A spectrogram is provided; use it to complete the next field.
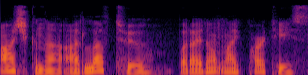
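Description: The speaker is a man with an ordinary speaking voice. His pitch is medium, with ordinary pitch variation. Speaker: English teacher solving test questions. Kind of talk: tutorial.

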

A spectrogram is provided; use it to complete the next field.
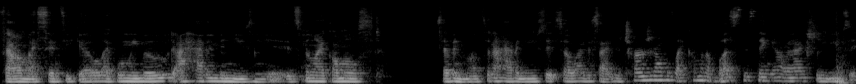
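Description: A woman's very deep, low voice, dark and mellow in tone, somewhat breathy, with fairly even intonation, a very fast pace and audible room echo. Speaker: haul vlogger. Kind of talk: casual vlog chat. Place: home room.

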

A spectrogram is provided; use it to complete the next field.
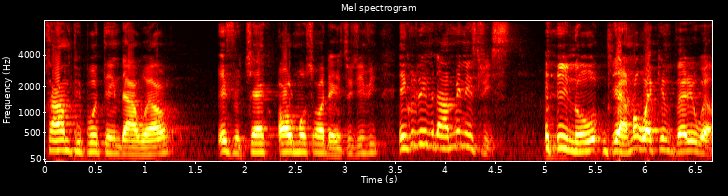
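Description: A man with a Ghanaian accent, fairly high pitch, very wide pitch swings and a fairly quick pace. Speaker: political party official; guest. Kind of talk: political panel debate. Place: studio.

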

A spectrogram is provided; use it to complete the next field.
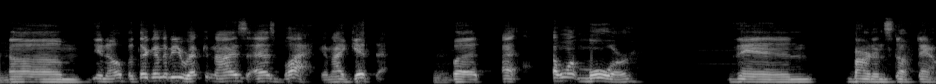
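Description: With an American accent, a man at medium pitch talks at a moderate pace with fairly even intonation and long, frequent pauses against a quiet background. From Southern California (Inland Empire); Southern California. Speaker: high school football coach. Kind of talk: interview. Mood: earnest, reflective. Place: home room. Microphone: video call.

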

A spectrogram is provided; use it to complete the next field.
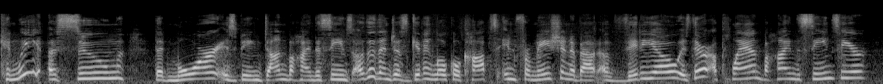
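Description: A woman speaks at a moderate pace with a fairly high pitch, lively intonation and very even loudness. She takes hardly any pauses, over noticeable background noise. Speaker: TV news anchor. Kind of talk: TV news interview questions.

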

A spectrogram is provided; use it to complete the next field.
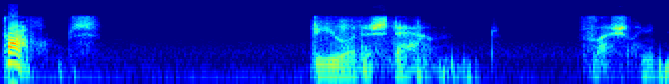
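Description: A raspy, put-on character voice goes along at a fairly slow pace. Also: man. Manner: cold, menacing, formal.

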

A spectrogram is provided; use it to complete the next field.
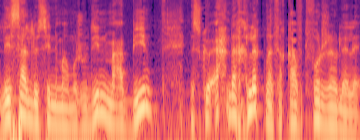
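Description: A somewhat breathy man with a Tunisian accent and lively intonation. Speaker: actor and screenwriter. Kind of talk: casual interview chat on radio. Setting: radio studio. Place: studio. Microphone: studio mic.

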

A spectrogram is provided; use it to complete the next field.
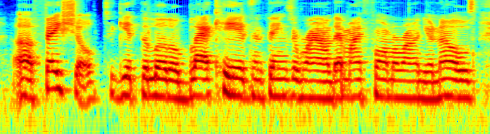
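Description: A woman talks at a moderate pace in a monotone, flat intonation, her pitch fairly low, with noticeable background noise behind her. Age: 40s. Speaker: beauty vlogger and small business owner. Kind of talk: casual vlog tutorial.

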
